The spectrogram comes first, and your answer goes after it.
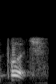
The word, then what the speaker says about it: putsch: you say that word that's right but the push yes the push all right so is is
